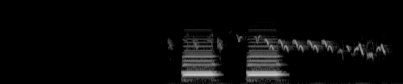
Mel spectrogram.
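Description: After a silence, two short horn-like honks at the same pitch, the loudest sounds here, are followed by a quick run of about a dozen high, falling, bird-like chirps in the last second.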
